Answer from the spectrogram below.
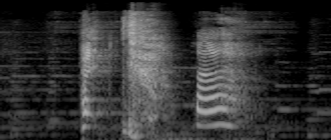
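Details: Single sneeze from a streamer during a livestream who reports sneezing many times that stream: sharp indrawn breath, explosive sneeze, voiced trailing exclamation over faint background music.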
